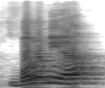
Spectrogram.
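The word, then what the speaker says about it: Bologna: হলো ইটালির চট্টগ্রাম বাংলাদেশের চট্টগ্রাম যেরকম বাণিজ্যিক সিটি বলোনিয়া তারা লেখে বলুক না বি ও এল ও জি এন এ কিন্তু উচ্চারণ হয় বলোনিয়া জি এর উচ্চারণ হয় না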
